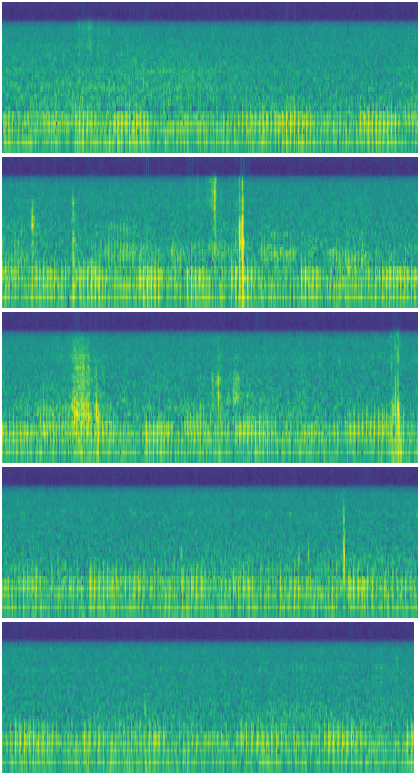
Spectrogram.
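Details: Purring from a pet cat, a soft low drone with gentle rhythmic pulses, broken by a few sharp faint clicks and taps in the background.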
